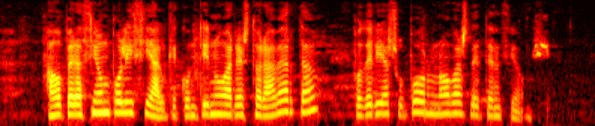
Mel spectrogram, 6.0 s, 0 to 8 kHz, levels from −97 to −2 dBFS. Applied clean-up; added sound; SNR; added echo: none; none; none; none.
